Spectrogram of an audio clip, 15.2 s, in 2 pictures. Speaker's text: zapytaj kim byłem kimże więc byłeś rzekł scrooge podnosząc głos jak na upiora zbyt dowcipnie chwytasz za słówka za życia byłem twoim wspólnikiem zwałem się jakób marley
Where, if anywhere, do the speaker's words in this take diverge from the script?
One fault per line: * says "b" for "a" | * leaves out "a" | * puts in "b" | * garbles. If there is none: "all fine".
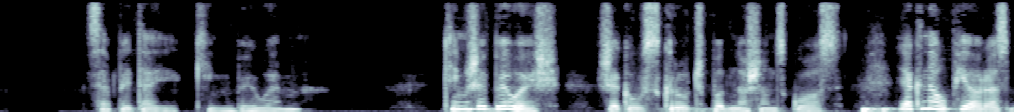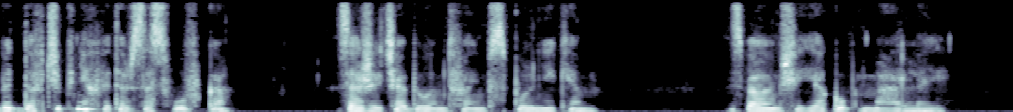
* leaves out "więc"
